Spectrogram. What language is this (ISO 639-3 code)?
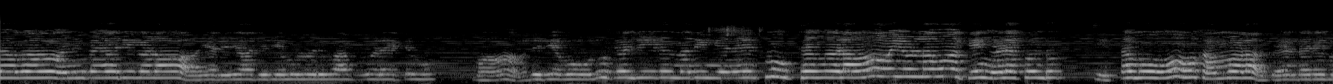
mal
